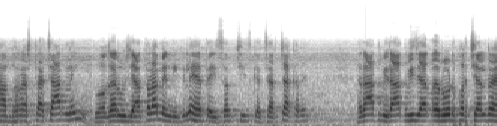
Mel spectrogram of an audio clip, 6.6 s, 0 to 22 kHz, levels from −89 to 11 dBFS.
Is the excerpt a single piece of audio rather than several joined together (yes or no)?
no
